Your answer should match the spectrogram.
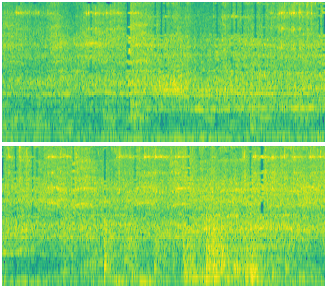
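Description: Electric motor and gear train of a small RC car whirring steadily as the car drives itself across a hardwood floor, with a few low bumps in the last two seconds.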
